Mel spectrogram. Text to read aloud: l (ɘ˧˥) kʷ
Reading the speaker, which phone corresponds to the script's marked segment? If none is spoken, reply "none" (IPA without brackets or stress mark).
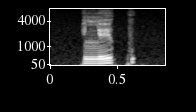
e˧˥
